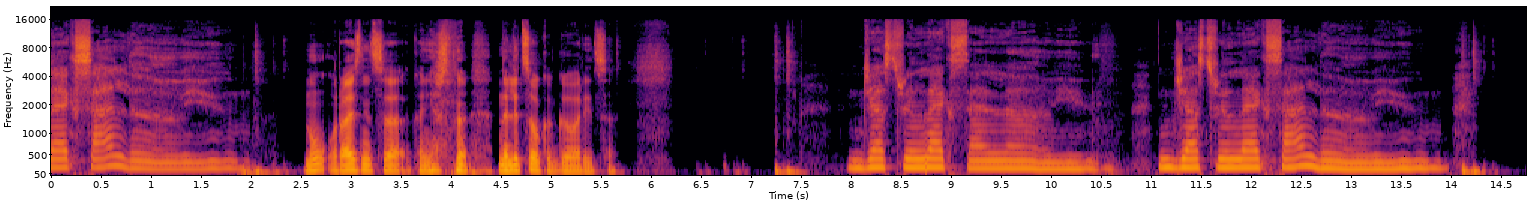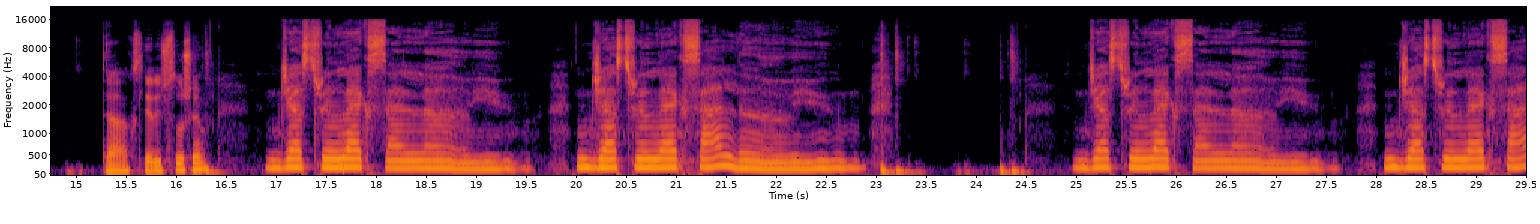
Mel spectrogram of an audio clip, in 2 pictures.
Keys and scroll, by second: 1.9 space, 7.2 space, 14.1 space, 16.1 space, 23.0 space, 24.1 space.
